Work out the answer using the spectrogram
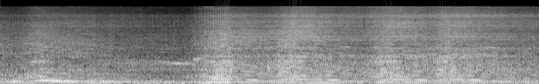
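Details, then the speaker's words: Suzuki Gixxer SF revved in short blips: dry chattering "tak-tak" rattle over the engine rising with revs, described as a very bad noise that other shops misdiagnosed; worn cam chain tensioner. "कराओ तो गाइ आपने सुन ली होगी आवाज कैसी आवाज आ रही है बहुत गंदी आवाज है"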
